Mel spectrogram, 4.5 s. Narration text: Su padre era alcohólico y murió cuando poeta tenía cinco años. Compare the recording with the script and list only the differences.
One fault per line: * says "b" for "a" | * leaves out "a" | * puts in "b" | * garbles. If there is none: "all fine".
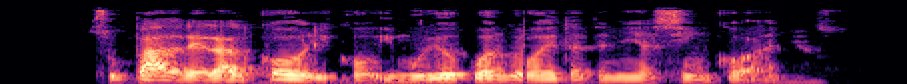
all fine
